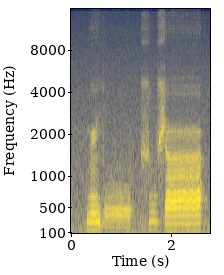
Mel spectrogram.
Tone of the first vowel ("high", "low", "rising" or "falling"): high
